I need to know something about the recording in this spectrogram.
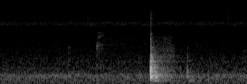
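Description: A single sharp clack about one and a half seconds in, as the plastic lid is set onto a small steel mixer-grinder jar, over a faint steady room hum.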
